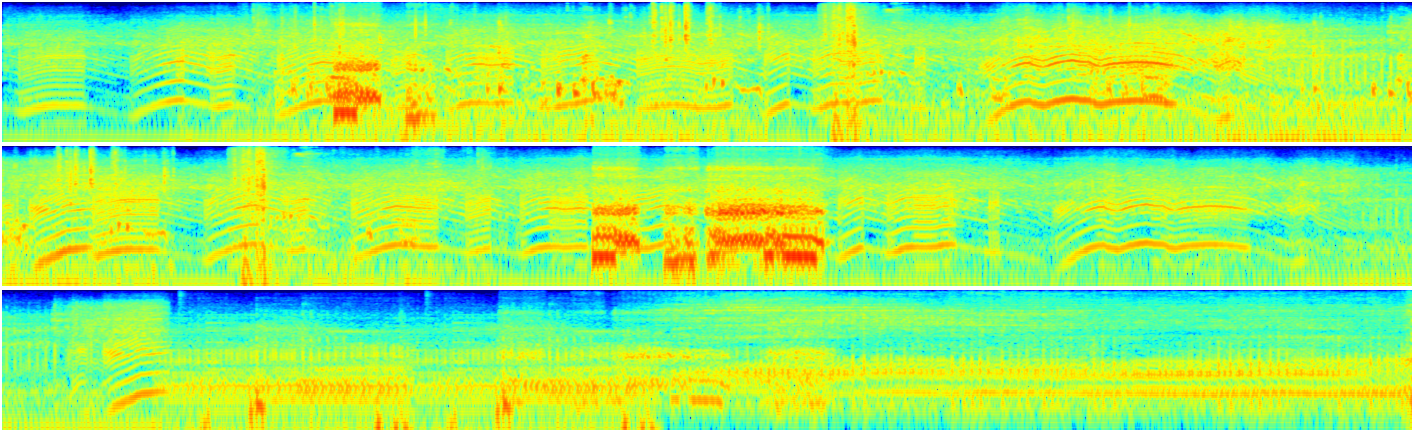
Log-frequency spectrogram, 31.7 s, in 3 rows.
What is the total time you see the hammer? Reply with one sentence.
You can't hear the hammer here.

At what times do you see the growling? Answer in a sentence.
You can hear the growling from 2.5 to 3.2 s, from 15.0 to 16.8 s and from 24.9 to 27.4 s.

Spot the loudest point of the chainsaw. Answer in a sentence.
The loudest moment of the chainsaw is at 8 seconds.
